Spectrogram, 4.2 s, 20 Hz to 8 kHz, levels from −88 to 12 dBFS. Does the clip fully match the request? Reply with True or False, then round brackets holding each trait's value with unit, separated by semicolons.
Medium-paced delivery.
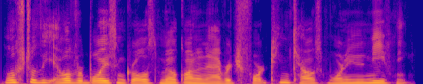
False (225 wpm)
